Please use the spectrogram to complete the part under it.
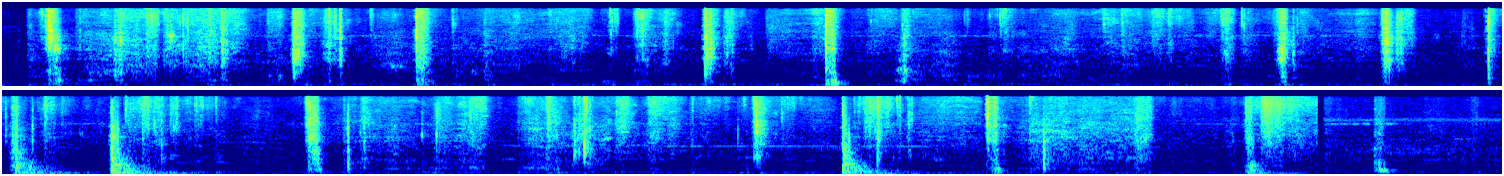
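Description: A wooden pole thuds into wet clay, digging out a hole.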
